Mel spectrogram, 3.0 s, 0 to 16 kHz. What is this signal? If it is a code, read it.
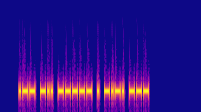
Morse code, heard as a keyed tone, about 46 wpm, 700 Hz. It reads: WD0ECO
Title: K1USN SST QSO Practice - 45wpm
